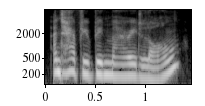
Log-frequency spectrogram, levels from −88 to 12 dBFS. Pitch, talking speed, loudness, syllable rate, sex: 195 Hz, 245 wpm, -15 LUFS, 5.5 syllables/s, female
